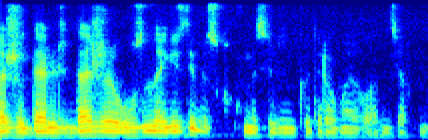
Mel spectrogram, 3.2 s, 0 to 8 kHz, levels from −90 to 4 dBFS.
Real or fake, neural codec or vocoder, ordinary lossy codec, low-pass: real; none; none; 7.2 kHz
